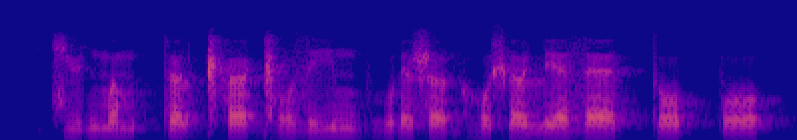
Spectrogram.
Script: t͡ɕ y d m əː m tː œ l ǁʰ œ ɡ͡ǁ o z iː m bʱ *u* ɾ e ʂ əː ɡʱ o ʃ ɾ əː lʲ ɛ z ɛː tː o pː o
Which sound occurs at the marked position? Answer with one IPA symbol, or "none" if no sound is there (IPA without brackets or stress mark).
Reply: u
